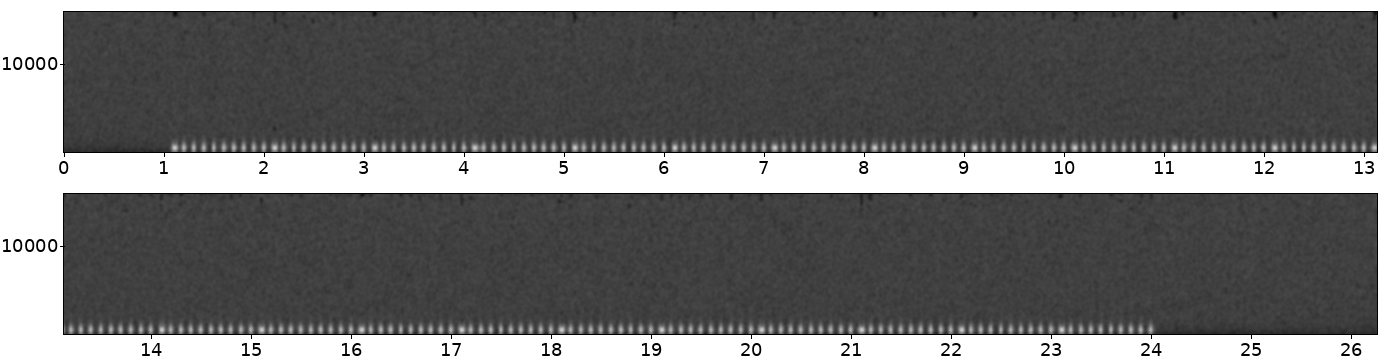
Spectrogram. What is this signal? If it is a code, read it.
Radio time signal (RWM, Moscow), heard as ten pulses a second.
